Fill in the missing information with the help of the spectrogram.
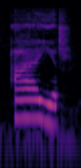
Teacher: termasuk vokal rendah atau vokal pusat rendah yang tak bundar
